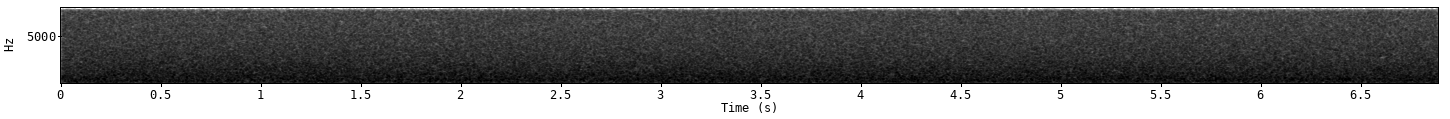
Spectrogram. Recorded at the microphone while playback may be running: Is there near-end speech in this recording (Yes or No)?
No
